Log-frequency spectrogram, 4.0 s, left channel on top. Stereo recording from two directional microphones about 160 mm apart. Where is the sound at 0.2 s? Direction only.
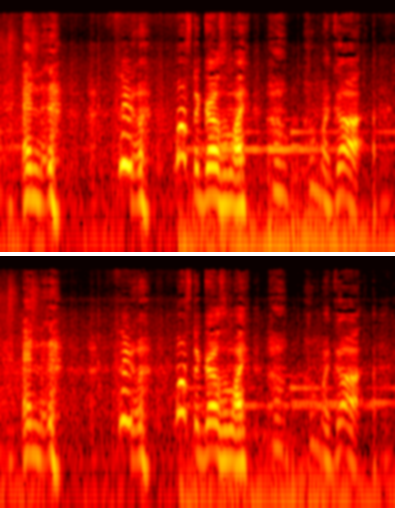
20° left (ahead or behind).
